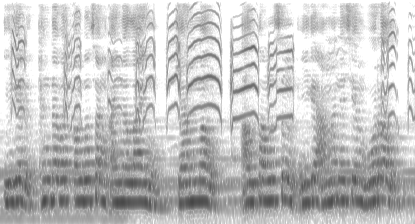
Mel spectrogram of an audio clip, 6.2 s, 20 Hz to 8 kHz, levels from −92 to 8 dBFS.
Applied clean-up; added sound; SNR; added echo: none; Gull, seagull; 12 dB; reverberation time 0.6 s.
